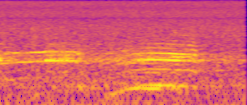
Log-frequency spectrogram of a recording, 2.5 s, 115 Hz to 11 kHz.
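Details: Cattle at Kyneton on 26 May 2023 give distant, long droning moos at night over a quiet, slightly noisy background; they call every night, possibly complaining about the weather.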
